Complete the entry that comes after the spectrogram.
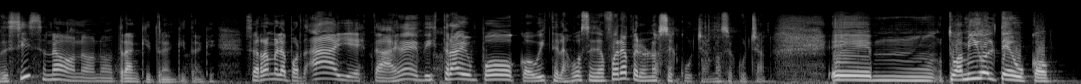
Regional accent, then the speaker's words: Bahía Blanca, Buenos Aires Province, Argentina; Bueno, yo soy de Bahía Blanca, así que no me digas.

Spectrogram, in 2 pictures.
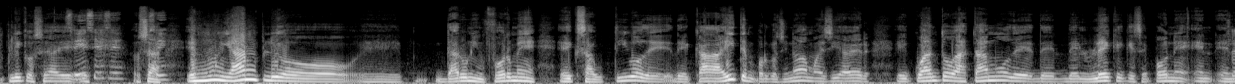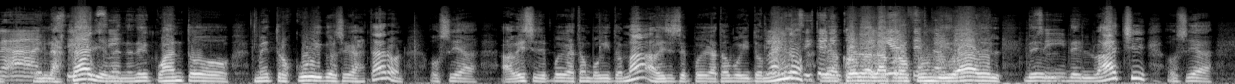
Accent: Paso de los Libres, Corrientes, Argentina; nosotros nos criamos en Paso de los Libres

